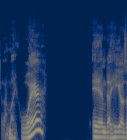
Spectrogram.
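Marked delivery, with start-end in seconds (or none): 0.4-0.9 high, incredulous question; surprised. Retold or imitated. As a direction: ask it in disbelief. Retelling disbelief at the Congo Basin.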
